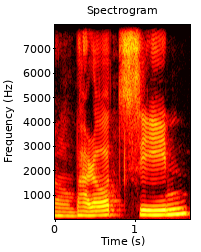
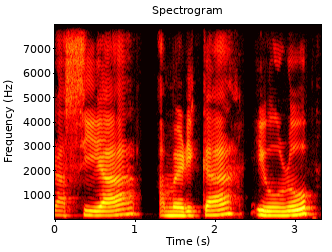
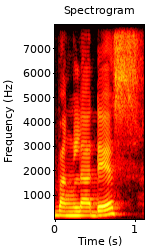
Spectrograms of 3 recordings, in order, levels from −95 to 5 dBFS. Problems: background sounds at intervals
